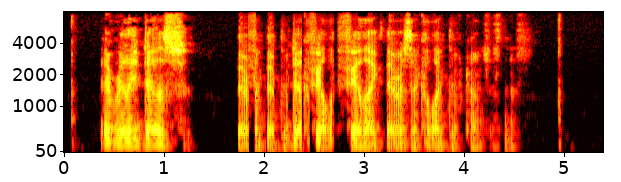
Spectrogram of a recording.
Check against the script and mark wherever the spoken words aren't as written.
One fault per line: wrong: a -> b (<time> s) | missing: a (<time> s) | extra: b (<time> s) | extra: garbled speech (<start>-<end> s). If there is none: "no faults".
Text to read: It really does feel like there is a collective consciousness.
extra: garbled speech (1.7-2.7 s)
